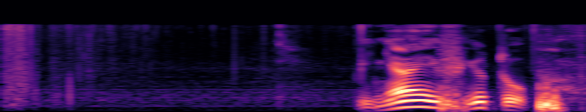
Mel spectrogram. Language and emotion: Russian, neutral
